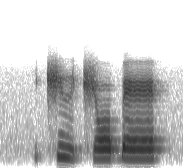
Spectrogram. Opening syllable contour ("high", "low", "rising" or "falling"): falling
